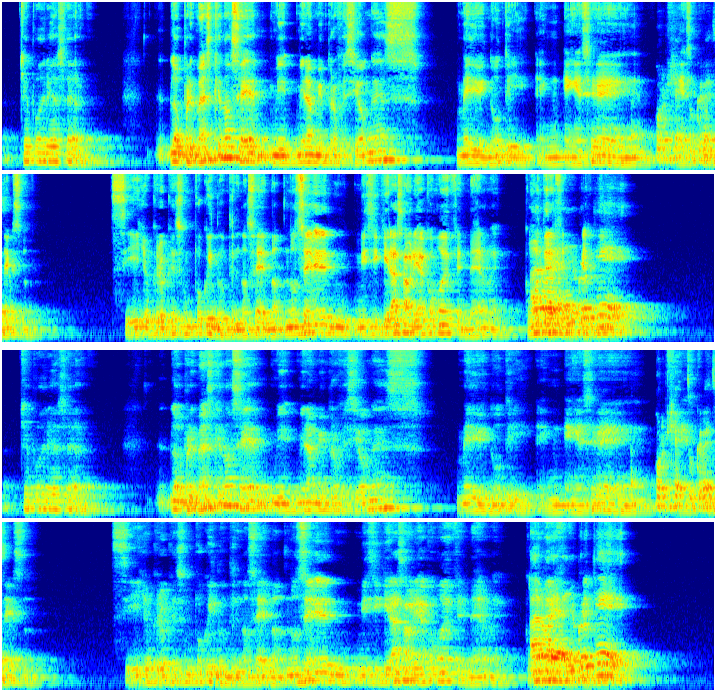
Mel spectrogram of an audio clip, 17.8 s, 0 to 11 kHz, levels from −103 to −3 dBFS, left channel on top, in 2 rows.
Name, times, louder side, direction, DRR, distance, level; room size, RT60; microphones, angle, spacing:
voice 1, 0.2-1.1 1.9-5.2 5.7-8.1 8.4-9.3 10.3-15.2 15.5-16.5, left 4 dB, 80° left, 6 dB, 0.4 m, -30 dB
voice 2, 8.2-8.9 15.5-16.7, right 3 dB, 90° right, 3 dB, 0.5 m, -26 dB
3.0 x 2.1 x 2.9 m, 0.82 s
head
